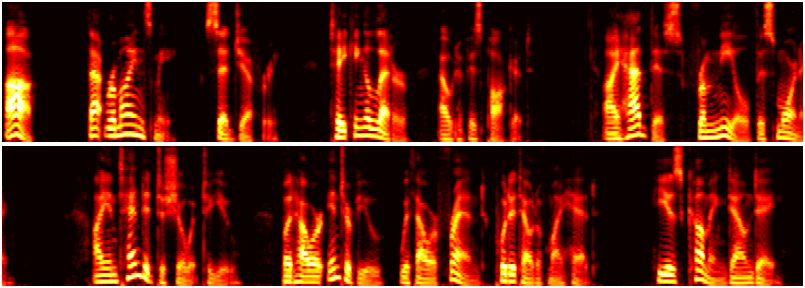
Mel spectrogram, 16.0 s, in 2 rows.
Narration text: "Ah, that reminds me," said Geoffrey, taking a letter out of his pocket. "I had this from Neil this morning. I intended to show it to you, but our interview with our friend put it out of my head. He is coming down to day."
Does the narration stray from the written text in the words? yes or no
yes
